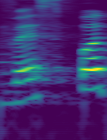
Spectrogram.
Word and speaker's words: VSEPR: in speaking VSEPR VSEPR some people call it as Vespa theory and it's up to you whichever way you want to pronounce it you can call it that way okay by the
